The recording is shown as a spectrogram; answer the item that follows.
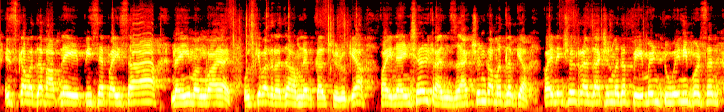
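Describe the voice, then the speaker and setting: A man teaching a class, energetic and teasing his students, then dictating slowly. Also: sits high. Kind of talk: lively classroom lecture. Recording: noisy classroom with class chatter. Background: students murmuring.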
